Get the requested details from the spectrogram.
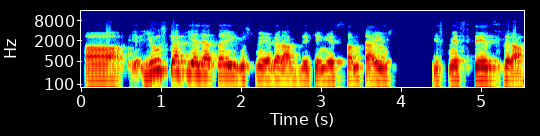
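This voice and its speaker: A male literature teacher giving an online lecture, speaking deliberately and spelling out terms letter by letter. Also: fairly high pitch, muffled recording. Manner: slow, deliberate, spells words letter by letter, mixes Hindi and English. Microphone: screen-share with whiteboard, computer mic.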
